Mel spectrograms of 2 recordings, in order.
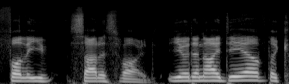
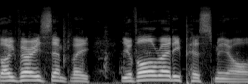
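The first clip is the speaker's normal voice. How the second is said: ordinary delivery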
